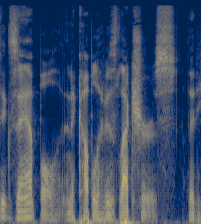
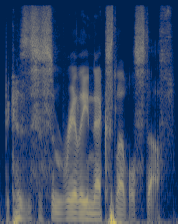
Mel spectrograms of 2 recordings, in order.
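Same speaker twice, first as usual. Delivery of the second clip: ordinary talk, nothing marked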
